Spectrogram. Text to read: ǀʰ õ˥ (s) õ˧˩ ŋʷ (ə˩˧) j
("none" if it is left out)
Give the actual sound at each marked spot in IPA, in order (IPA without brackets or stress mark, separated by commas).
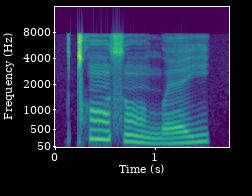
s, ɛ˩˧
